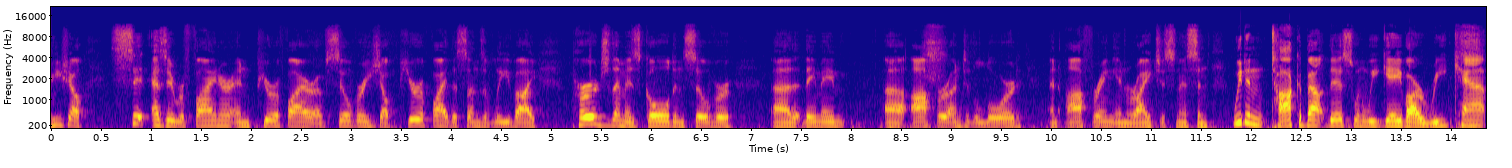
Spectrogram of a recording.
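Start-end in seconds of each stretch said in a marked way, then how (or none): none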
